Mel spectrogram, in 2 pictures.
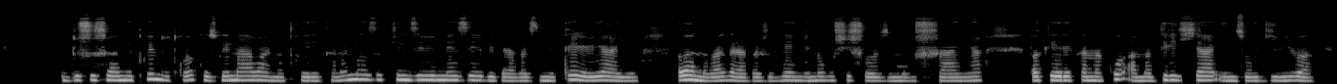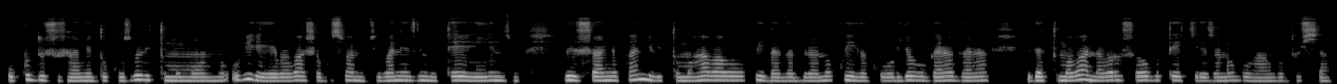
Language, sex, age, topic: Kinyarwanda, female, 25-35, education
